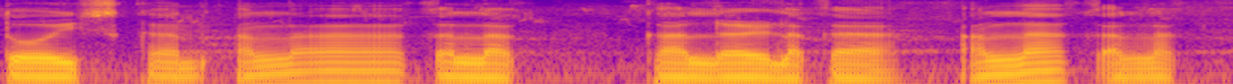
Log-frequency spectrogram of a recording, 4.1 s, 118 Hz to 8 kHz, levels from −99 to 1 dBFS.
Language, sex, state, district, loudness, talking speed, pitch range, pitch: Nagamese, male, Nagaland, Dimapur, -16 LUFS, 115 wpm, 85-100 Hz, 85 Hz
